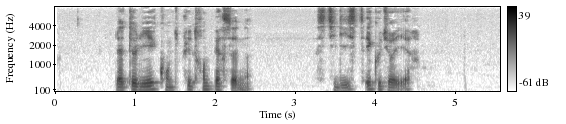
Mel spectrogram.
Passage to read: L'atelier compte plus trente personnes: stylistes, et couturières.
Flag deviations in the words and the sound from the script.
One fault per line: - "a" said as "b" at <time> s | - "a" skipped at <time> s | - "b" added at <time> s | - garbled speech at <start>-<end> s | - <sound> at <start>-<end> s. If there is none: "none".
none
